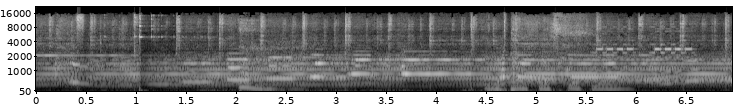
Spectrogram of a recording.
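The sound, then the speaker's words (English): A telephone rings with a loud, melodic electronic ringtone, repeating its bright tonal phrases continuously for several seconds, clear with no one speaking. “Well, I was just having my smoke break, and then the phone rang and said anonymous, so I picked it up like who goes there?”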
